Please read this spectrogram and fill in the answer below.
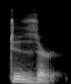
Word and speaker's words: desert: abandoned his family remember the stress is on the second syllable dessert pronounced just like the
